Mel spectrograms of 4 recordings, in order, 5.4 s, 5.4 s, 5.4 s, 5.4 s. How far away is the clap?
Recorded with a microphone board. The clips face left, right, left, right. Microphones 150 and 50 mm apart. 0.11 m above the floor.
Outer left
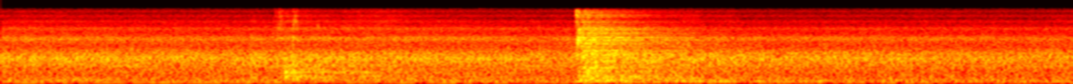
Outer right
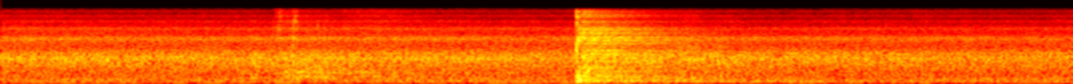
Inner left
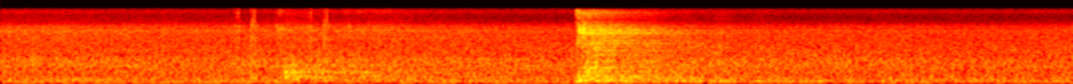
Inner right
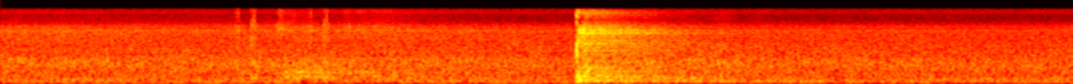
About 4 m.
